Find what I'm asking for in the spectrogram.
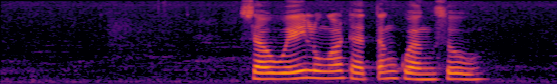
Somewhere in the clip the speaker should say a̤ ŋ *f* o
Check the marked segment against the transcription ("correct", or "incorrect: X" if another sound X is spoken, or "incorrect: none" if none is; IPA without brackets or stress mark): incorrect: s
